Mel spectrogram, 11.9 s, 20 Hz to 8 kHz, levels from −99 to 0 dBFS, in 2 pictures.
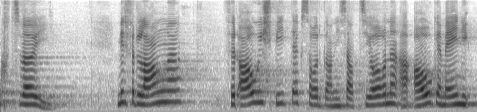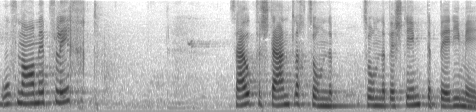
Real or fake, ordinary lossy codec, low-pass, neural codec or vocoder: real; none; none; none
